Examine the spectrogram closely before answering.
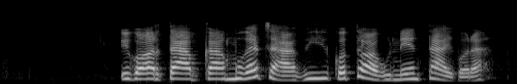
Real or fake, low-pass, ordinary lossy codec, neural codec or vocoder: real; 7.2 kHz; none; none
